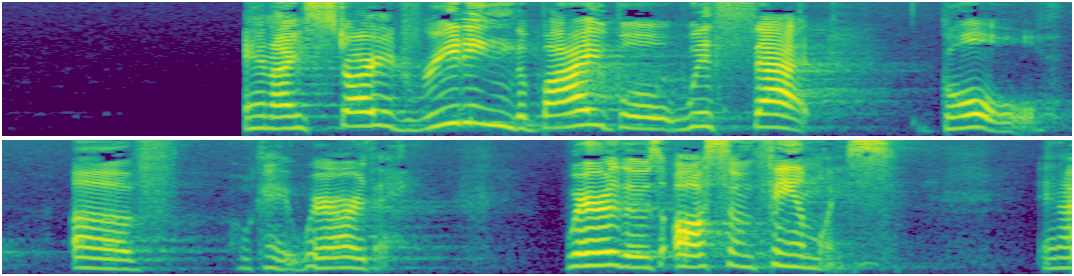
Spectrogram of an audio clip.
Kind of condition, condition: setting, large echoing room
